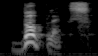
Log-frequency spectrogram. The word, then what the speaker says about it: duplex: Eles ensinam que quiçá quer dizer talvez, ensinam que a pronúncia correta é látex e ensinam que a pronúncia correta é duplex, triplex.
